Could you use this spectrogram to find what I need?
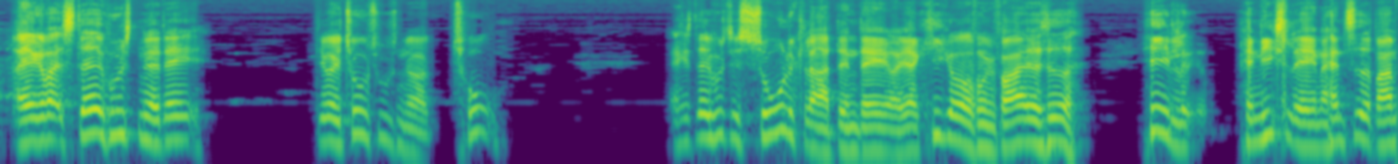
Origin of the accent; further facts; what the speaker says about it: Hadsten, Central Denmark Region, Denmark; born there; jeg er født i Hasten, 8370. Øh, I det nok det mest sikre hus i hele Danmark. I hvert fald i Østjylland.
